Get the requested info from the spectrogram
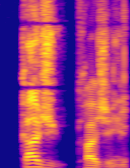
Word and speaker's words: kaiju: Kaiju? – Kaiju, yes.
